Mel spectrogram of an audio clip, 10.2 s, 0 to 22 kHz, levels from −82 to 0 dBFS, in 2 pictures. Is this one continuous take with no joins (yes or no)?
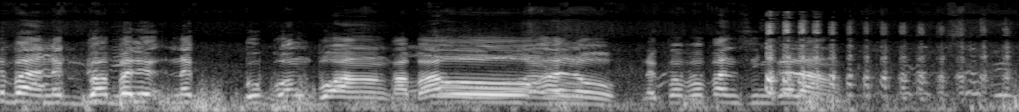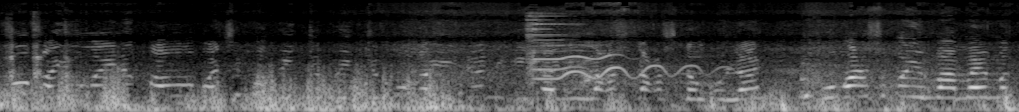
yes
